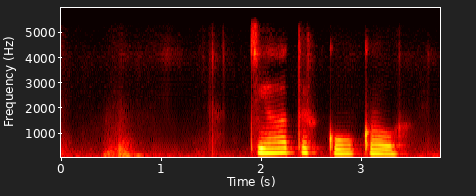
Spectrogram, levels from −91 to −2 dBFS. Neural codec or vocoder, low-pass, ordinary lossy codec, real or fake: codec, 24 kHz, 0.9 kbps, WavTokenizer, large speech release; 5.4 kHz; none; fake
